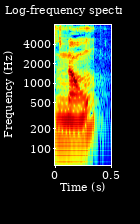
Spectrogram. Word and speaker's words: 农: Okay, this pronounces nong. Agriculture, it means.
